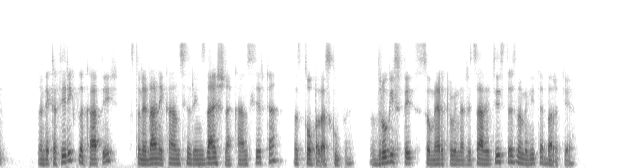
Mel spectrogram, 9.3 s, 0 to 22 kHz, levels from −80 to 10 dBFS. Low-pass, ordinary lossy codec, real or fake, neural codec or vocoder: none; none; fake; codec, 16 kHz, about 1 kbps, DyCAST, with the encoder's durations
